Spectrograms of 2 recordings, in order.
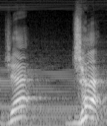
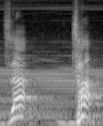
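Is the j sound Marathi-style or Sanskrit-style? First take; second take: Sanskrit-style; Marathi-style. First: The j sound is said the Sanskrit way. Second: The j sound is said the Marathi way. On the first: "ஜ ஜ அப்படின்னு சம்ஸ்கிருதம்" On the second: "ஜ ஜ அப்படின்னு மராட்டி"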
